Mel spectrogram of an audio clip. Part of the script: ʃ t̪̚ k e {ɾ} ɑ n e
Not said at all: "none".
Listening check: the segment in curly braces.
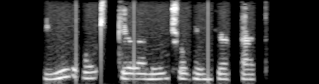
l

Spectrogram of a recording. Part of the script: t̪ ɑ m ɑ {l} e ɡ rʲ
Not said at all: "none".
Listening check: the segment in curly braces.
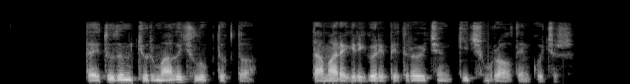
ɾ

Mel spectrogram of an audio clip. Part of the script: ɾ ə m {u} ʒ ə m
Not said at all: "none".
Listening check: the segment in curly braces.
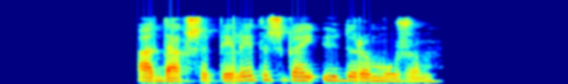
u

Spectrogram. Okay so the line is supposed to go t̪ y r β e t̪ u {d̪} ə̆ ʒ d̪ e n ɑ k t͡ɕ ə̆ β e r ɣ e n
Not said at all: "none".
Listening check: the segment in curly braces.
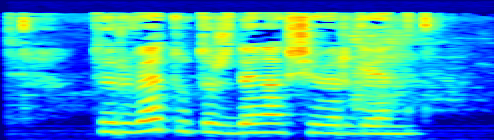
t̪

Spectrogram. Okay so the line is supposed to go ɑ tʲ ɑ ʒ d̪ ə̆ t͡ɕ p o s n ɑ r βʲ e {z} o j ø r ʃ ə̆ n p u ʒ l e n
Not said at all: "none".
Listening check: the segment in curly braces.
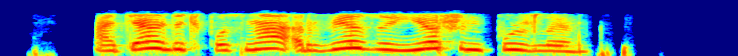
z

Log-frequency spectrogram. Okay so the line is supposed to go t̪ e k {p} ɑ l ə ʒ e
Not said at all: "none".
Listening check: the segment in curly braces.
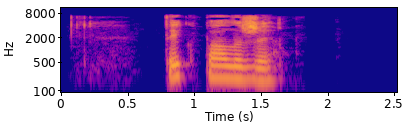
p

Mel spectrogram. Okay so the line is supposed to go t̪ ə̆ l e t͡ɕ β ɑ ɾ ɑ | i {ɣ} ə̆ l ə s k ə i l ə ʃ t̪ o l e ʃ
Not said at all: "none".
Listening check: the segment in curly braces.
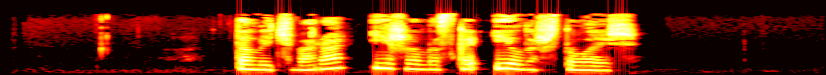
ʒ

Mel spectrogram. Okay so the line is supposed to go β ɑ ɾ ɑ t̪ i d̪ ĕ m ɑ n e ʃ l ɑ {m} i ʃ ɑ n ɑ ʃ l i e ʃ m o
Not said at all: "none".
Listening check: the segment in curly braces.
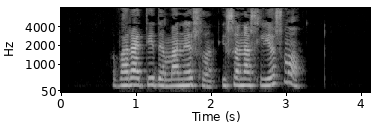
n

